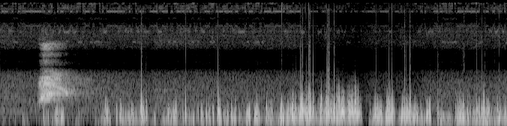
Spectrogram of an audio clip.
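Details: Ezo red fox letting out one hoarse, descending rasp early on, followed by steady crunching and rustling sounds like footsteps through leaves or snow.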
